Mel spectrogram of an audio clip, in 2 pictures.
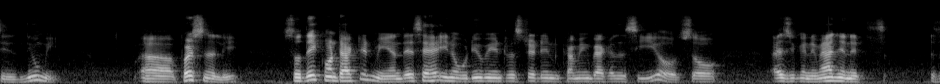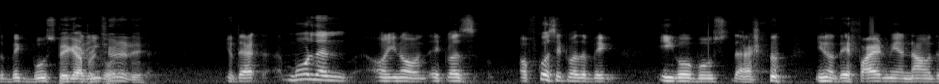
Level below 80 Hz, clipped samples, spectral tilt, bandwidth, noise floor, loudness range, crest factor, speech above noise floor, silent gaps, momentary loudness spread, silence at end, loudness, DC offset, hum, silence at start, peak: -52 dBFS; under 0.1%; -6 dB/octave; 10.5 kHz; -54 dBFS; 5 LU; 18 dB; 36 dB; none; 13 LU; 0 s; -19 LUFS; under 0.1%; none; 0 s; 0 dBFS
